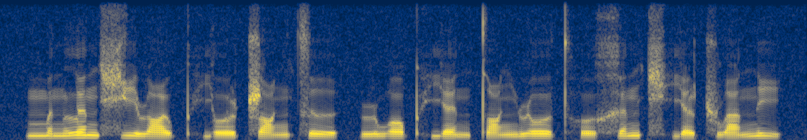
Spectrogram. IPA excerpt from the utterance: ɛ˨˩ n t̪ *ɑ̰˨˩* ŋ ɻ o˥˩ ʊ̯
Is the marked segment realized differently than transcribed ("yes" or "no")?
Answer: yes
